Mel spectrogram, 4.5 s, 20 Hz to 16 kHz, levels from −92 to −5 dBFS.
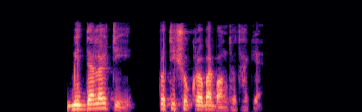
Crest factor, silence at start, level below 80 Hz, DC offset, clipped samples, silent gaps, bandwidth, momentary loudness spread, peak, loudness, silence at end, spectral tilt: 18 dB; 0.85 s; -52 dBFS; under 0.1%; under 0.1%; 1.69-1.99 s; 7.6 kHz; 20 LU; -2 dBFS; -17 LUFS; 1.3 s; -6 dB/octave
